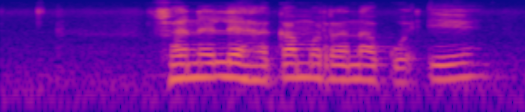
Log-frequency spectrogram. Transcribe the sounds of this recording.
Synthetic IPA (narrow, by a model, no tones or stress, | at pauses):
t͡sʰwanɛlɛɦakʼamʊranakʼɔʔɪ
